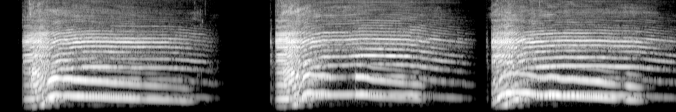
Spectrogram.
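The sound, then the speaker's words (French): Three drawn-out wolf howls imitated by a human voice, each rising then sliding down over about two seconds, separated by short pauses. Fairly loud, with no other sounds. “Loup pousse trois hurlements.”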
